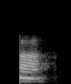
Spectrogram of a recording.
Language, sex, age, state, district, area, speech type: Manipuri, female, 60+, Manipur, Kangpokpi, urban, conversation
